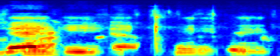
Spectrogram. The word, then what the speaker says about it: djembe: You know, how come it's spelled DJEMBE, but it's pronounced JEMBE?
